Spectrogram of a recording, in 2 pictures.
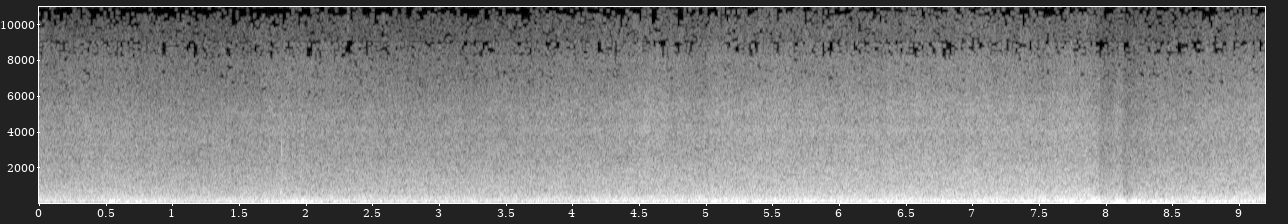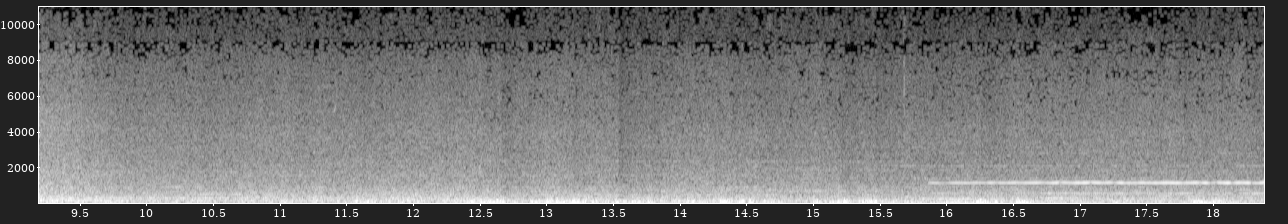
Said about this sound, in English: Anyway, here's a track in the middle of the Saddle, with the ocean either side and very strong winds blowing between this narrow gap.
